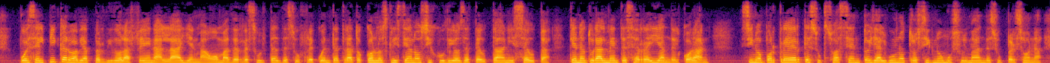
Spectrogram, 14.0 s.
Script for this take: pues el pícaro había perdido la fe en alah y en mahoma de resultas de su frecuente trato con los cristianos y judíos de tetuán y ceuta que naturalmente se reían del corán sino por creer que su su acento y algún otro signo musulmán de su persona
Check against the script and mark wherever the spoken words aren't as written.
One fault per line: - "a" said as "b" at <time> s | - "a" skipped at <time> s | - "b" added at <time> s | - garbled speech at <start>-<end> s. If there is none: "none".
none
